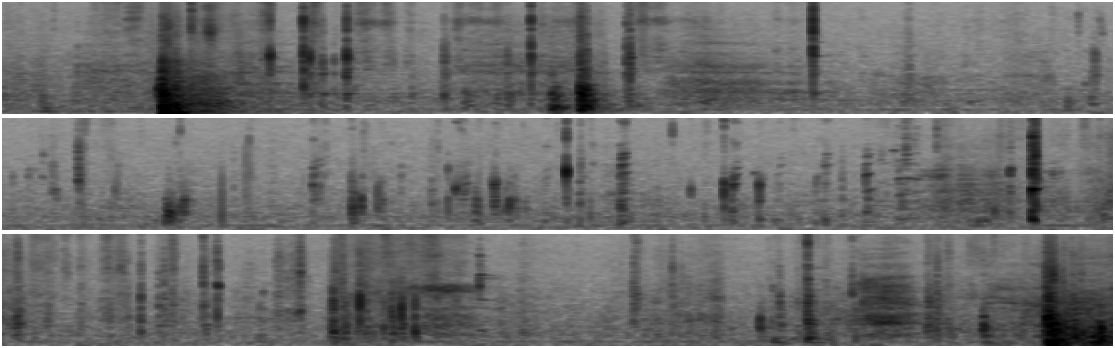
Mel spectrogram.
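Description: Gear being handled around a pickup truck: scattered clicks, knocks and rattles, with heavy thuds about a second in, near four seconds and again near the end.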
